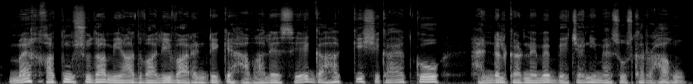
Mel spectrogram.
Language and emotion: Urdu, fearful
